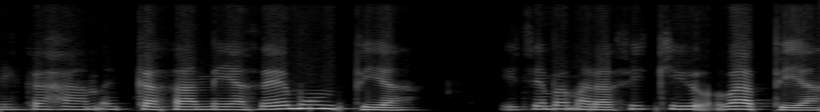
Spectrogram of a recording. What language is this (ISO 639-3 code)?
gwe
